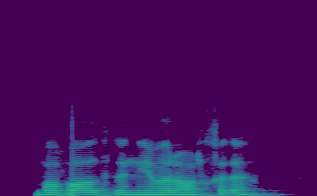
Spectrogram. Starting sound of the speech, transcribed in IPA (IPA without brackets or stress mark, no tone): b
